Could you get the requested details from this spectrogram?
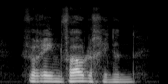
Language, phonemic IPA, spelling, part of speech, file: Dutch, /vəreɱˈvɑudəɣɪŋə(n)/, vereenvoudigingen, noun, Nl-vereenvoudigingen.ogg
- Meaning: plural of vereenvoudiging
